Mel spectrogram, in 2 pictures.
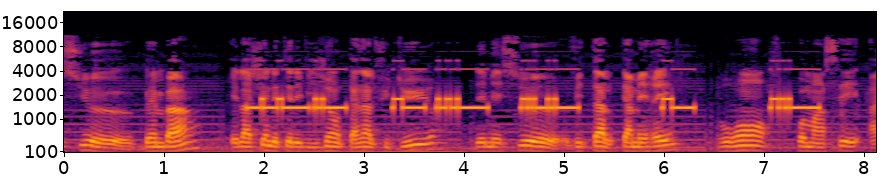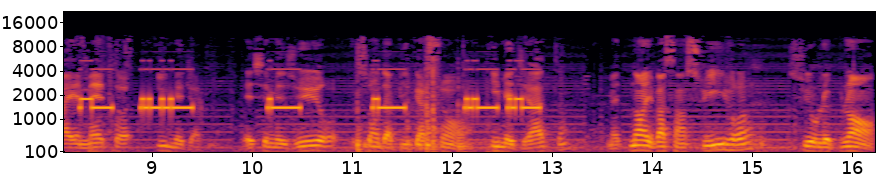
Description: TTY/TDD text telephone tones (45.45 baud Baudot), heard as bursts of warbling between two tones, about 400 Hz shift, 1600 Hz centre. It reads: V97R9 T1VWA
